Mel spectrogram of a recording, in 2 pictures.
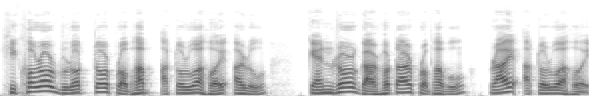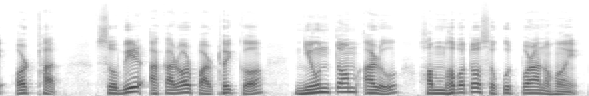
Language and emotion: Assamese, neutral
